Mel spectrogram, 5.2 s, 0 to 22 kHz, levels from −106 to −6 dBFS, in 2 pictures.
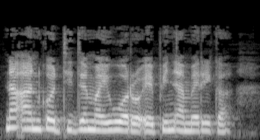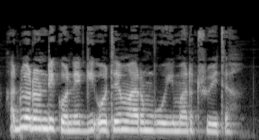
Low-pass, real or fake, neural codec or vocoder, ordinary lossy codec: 19.8 kHz; fake; vocoder, 48 kHz, 128 mel bands, Vocos; MP3, 48 kbps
